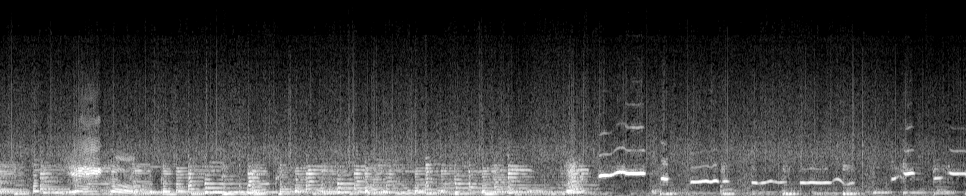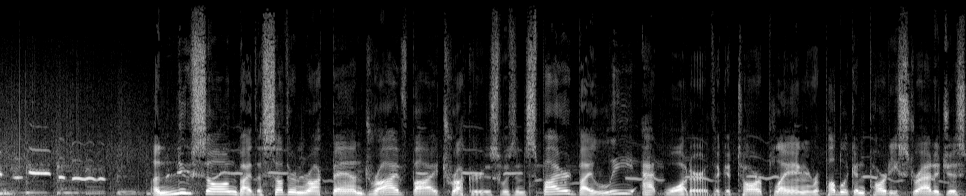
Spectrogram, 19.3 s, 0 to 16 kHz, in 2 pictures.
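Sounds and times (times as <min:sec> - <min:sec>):
instrumental music: 0:00.0 - 0:19.3
speech: 0:00.7 - 0:05.1, 0:11.2 - 0:19.3
man whistling a lively ragtime melody: 0:05.8 - 0:13.3, 0:14.1 - 0:19.3.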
